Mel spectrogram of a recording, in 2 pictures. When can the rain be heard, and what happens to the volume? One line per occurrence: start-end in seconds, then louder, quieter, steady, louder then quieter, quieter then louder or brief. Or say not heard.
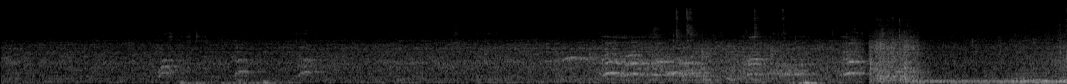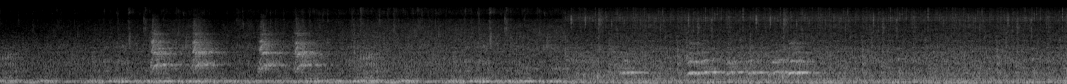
0.0-21.3 louder.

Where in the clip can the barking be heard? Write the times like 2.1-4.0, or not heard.
1.4-3.2, 6.0-8.7, 12.2-14.1, 16.8-18.7.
